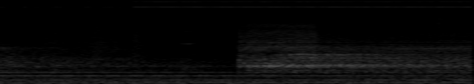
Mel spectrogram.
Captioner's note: none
